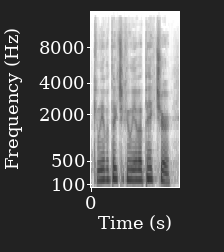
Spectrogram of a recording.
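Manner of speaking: put-on high, eager child voice; imitated pleading kids. Young fans asking a star for a picture, high kiddie plea. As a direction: pipe up like children begging for a photo. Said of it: "maybe ten, twelve years old".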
